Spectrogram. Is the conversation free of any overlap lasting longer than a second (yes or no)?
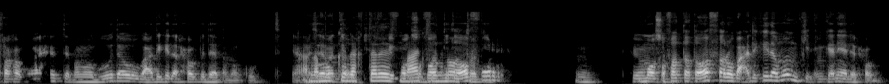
no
